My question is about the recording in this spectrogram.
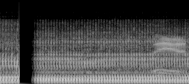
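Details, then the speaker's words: Old three-wheeled Harley-Davidson golf cart in cold weather: the starter spins about 40–45 seconds with occasional pops once the throttle is pressed. The cold engine struggles to fire, then finally catches and moves off. "is having a hard hard time right now struggling it's moving but definitely does not like the cold [Music] [Music] weather"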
